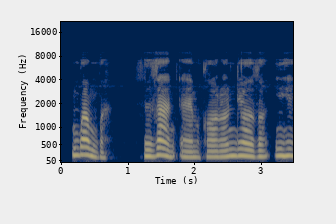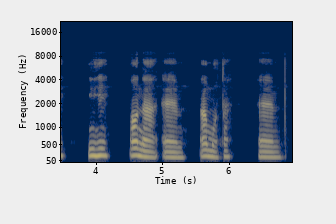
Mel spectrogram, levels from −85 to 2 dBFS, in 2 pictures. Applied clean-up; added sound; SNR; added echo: none; none; none; none.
